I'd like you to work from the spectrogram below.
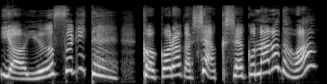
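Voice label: Voice win, Japanese; thillelille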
